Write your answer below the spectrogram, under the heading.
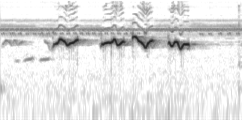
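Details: Decoy song of a five-coloured bird calling wild birds: four bright, trilling, wavy whistled phrases, each about a quarter second, delivered back to back with a faint steady whine behind.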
